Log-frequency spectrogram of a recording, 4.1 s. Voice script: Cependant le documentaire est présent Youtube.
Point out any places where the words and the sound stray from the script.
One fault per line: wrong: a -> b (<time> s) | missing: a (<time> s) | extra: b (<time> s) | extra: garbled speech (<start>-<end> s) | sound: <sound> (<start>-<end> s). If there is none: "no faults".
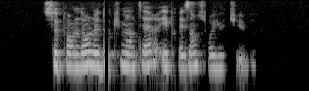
sound: dropout (1.4-1.5 s)
extra: sur (2.6 s)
